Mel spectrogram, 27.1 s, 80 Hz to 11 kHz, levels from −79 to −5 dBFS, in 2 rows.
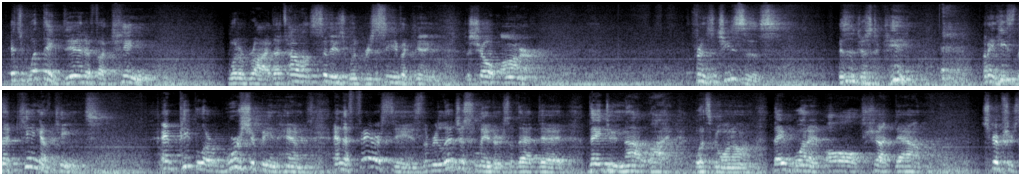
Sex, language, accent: male, English, American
